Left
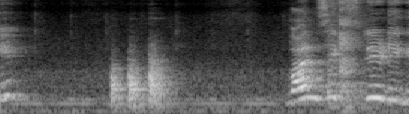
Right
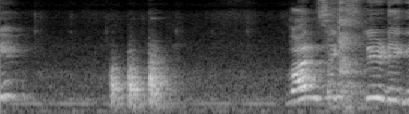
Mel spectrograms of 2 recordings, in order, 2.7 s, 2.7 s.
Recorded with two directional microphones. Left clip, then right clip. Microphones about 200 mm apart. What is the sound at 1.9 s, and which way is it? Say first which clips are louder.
Speech: left 2 dB; 15° right (ahead or behind).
